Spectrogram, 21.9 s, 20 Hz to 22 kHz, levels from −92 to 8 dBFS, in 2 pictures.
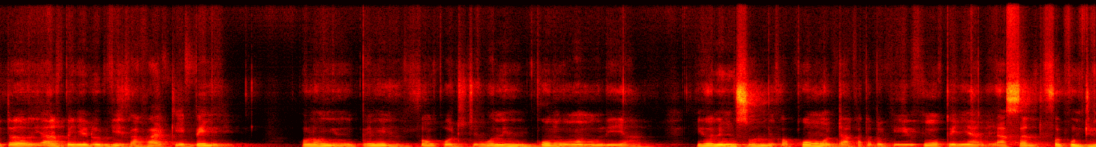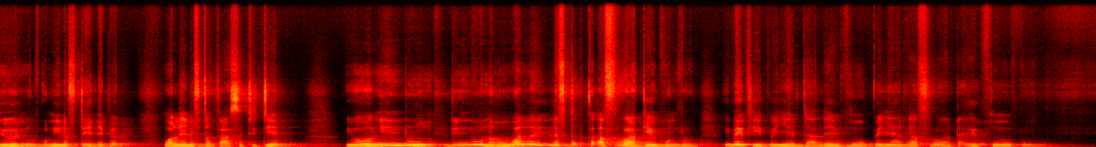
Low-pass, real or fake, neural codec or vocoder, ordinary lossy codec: none; fake; autoencoder, 48 kHz, 128 numbers a frame, DAC-VAE, trained on Japanese speech; none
